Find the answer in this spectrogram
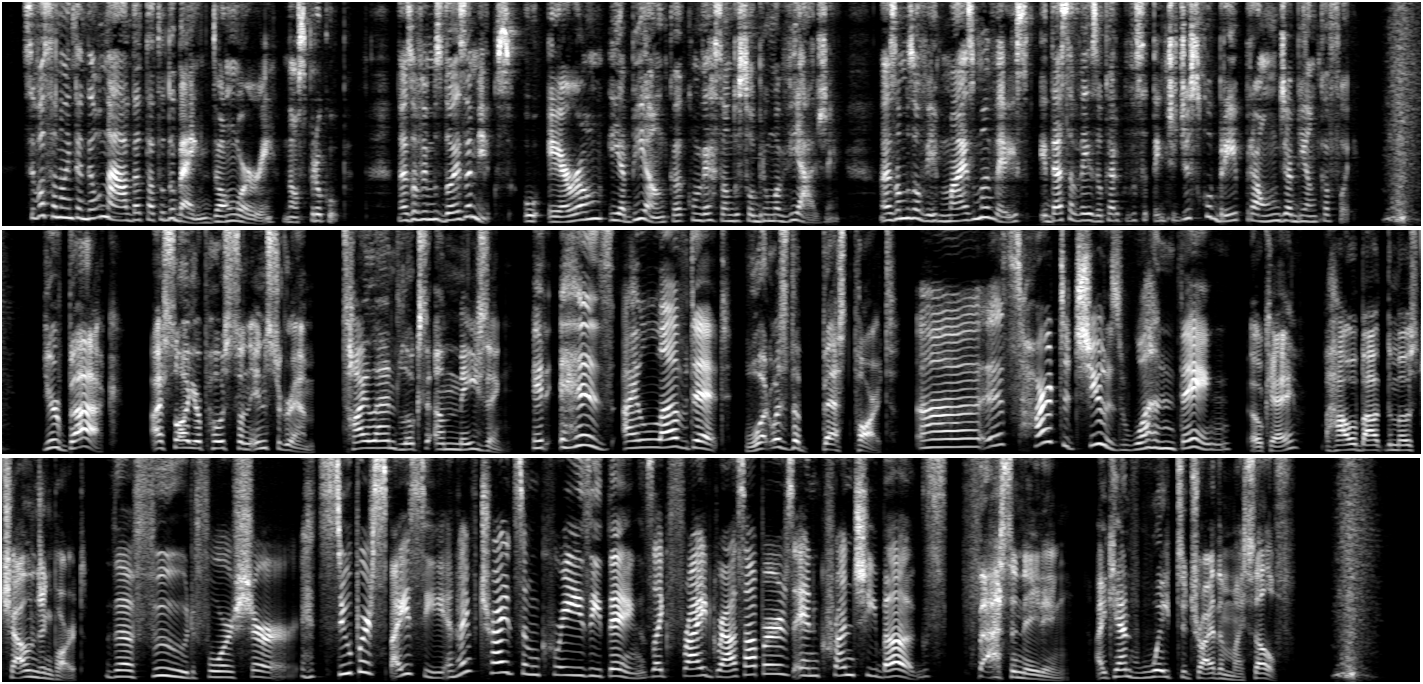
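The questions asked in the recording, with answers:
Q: Nós vamos ouvir mais uma vez e dessa vez eu quero que você tente descobrir para onde a Bianca foi.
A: Para a Tailândia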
